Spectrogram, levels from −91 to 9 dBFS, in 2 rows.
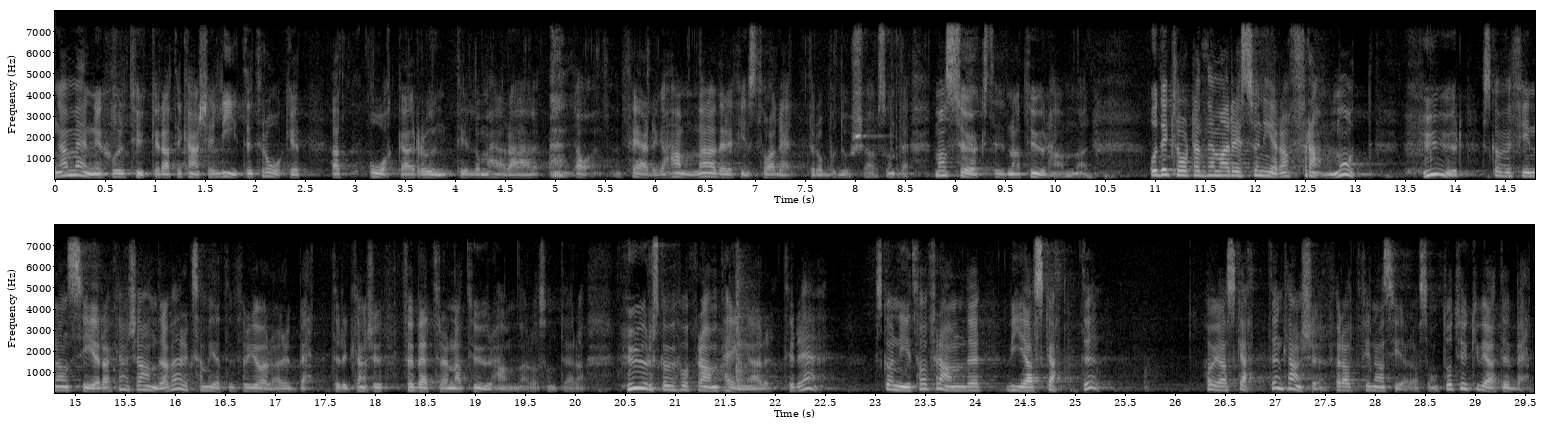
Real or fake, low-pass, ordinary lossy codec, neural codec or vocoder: real; 7.2 kHz; none; none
